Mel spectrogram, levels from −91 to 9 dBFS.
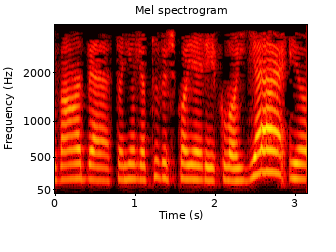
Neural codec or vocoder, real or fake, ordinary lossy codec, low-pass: codec, 16 kHz, 1 kbps, FunCodec, trained on LibriTTS, 50 frames a second; fake; MP3, 16 kbps; 3.6 kHz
